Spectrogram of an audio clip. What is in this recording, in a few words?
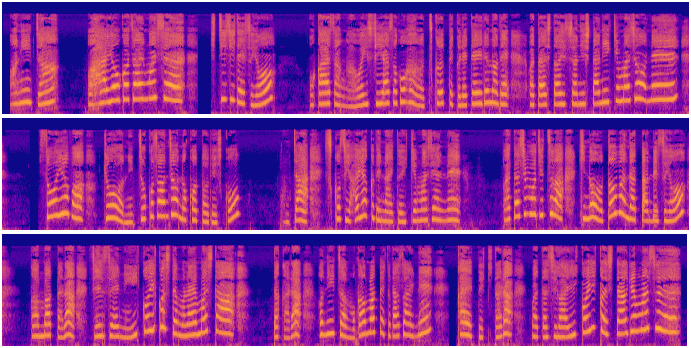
little girl; 幼女; ふわふわロリ妹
